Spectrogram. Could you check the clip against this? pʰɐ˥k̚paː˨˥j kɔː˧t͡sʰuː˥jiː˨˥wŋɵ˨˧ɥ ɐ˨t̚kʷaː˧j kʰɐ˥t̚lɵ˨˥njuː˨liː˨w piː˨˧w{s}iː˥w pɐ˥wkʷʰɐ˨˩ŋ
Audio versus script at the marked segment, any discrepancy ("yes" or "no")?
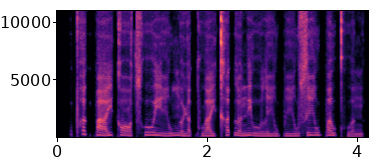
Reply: no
